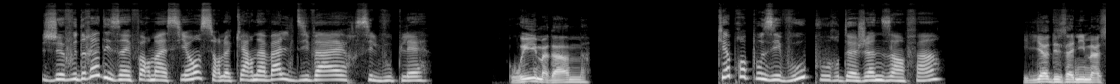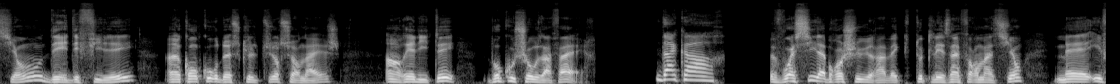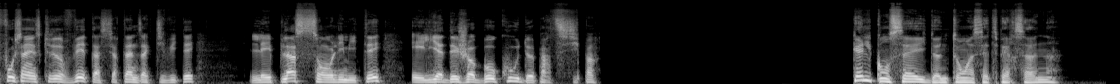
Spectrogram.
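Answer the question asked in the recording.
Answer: S'inscrire vite à certaines activités, car les places sont limitées.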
